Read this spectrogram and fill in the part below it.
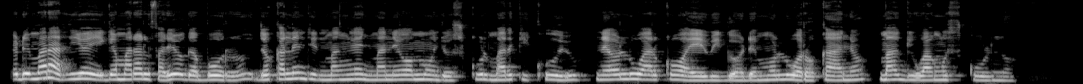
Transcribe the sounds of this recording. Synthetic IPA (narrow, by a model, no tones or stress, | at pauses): odemaɾaɾɪɔɪɡɛmaɾalfaɾiɔɡaboɾod͡ʒɔkalɛnd͡ʒinmaŋɛɲmanɛɔmoɲd͡ʒɔskulmarkikʰujunɛɔlwaɾkɔaewiɡɔdɛmɔlwɔɾɔkaɲɔmaɡɪwaŋɔskulnɔ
